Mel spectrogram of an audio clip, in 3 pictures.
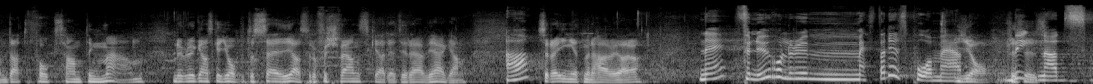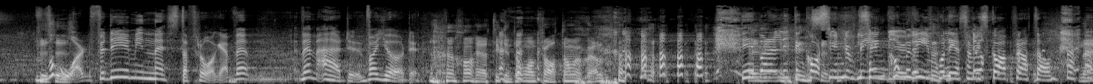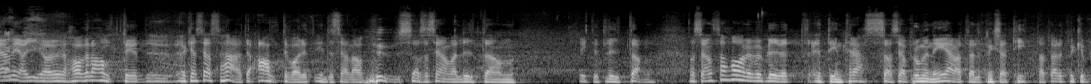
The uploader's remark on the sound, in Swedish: Vi livepoddar från Bo&Byggmässan! Livepoddar vi för första gången i våra liv! Inför publik!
